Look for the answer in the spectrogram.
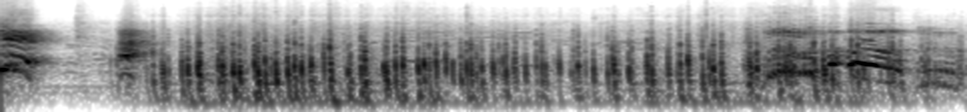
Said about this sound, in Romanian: Uite, încalic pe cal și mă opresc în fața boierului.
